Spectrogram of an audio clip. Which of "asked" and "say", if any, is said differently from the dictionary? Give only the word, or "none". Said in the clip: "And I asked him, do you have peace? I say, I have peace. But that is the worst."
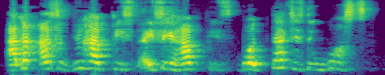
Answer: asked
